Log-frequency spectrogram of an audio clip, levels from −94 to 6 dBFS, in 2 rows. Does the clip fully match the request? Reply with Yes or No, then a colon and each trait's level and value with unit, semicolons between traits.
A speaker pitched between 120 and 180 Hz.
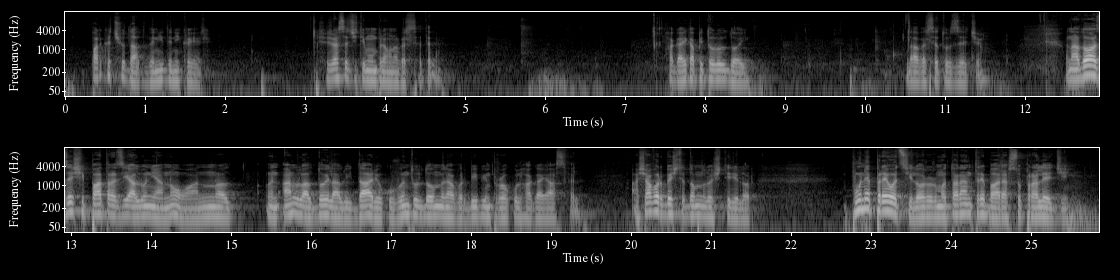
No: low, 110 Hz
